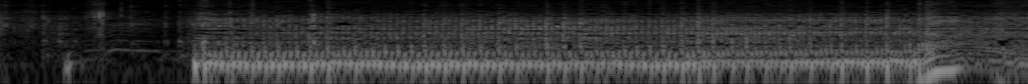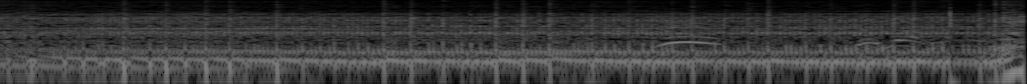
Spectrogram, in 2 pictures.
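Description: A chainsaw engine drones loudly and steadily.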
